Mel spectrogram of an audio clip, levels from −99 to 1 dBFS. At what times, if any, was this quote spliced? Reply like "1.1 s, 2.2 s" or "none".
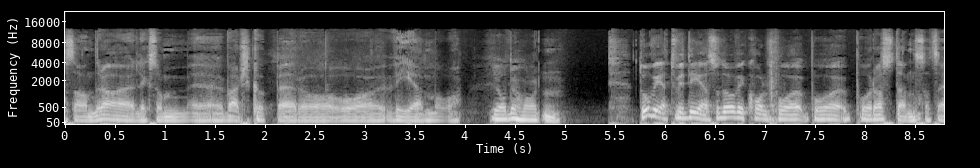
4.7 s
